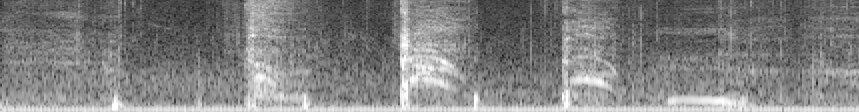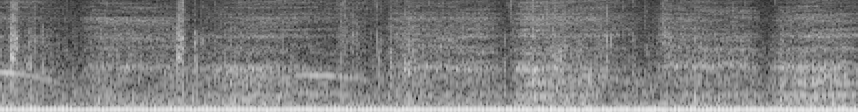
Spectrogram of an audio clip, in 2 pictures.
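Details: About four short, harsh coughs in quick succession, some with a brief indrawn breath, then quiet room noise; repeated dry cough.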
